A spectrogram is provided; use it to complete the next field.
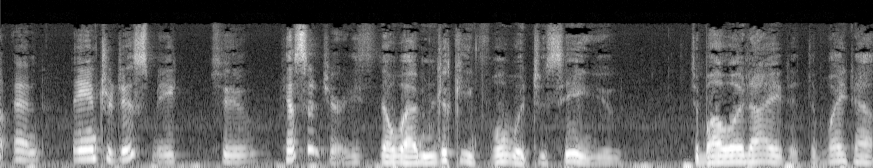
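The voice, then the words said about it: Poor impression, sounds like Elmer Fudd. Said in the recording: “worst Kissinger impression ... It's actually more Elmer Fudd.”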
